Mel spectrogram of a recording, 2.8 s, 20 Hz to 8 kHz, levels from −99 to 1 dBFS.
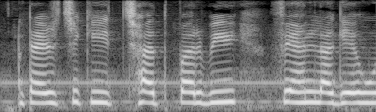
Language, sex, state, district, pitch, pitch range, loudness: Hindi, female, Bihar, Madhepura, 275 Hz, 270-280 Hz, -13 LUFS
